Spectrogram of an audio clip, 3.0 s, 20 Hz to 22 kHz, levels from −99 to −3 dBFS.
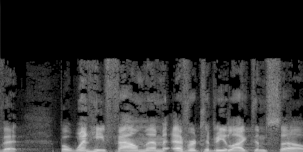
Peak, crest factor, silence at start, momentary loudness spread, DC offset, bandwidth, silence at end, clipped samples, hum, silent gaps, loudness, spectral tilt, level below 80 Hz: -6 dBFS; 20 dB; 0 s; 9 LU; under 0.1%; 13.5 kHz; 0 s; under 0.1%; none; none; -26 LUFS; -4.5 dB/octave; -68 dBFS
